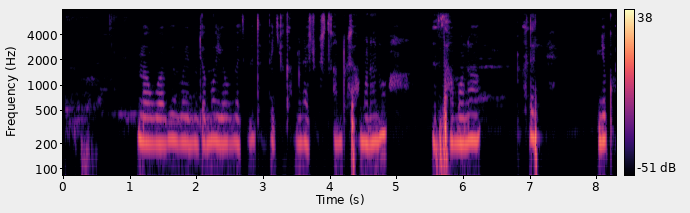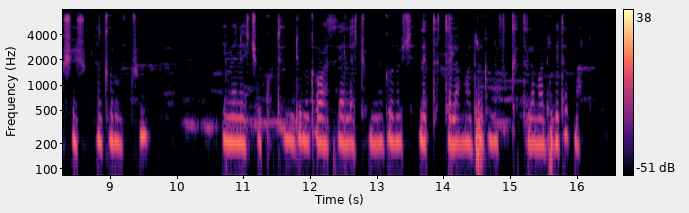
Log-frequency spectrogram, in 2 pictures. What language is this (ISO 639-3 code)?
amh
